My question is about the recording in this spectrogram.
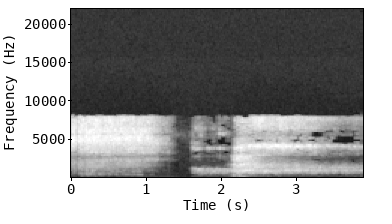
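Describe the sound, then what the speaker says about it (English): A long, deep breath drawn in and then slowly released, airy and close, with a brief pause between the inhale and the exhale. "Take a deep breath."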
